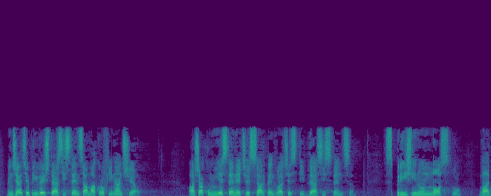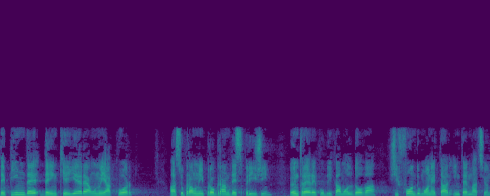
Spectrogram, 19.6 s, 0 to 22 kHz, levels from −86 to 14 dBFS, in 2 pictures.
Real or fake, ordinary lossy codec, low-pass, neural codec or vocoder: real; none; none; none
